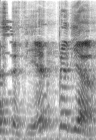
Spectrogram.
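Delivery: ordinary talk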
